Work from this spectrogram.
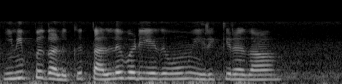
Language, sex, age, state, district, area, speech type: Tamil, female, 45-60, Tamil Nadu, Tiruvarur, urban, read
